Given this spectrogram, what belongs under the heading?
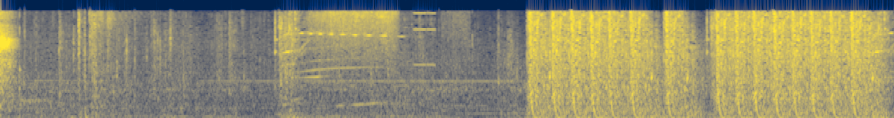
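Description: Rapid semi-automatic gunfire from a Call of Duty: Infinite Warfare match, loud and close, starting as bursts and becoming a dense, continuous volley in the second half over game effects.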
